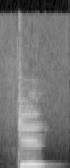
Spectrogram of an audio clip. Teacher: اس کا مخرج ہے زبان کی نوک اور اوپر والے دانتوں کے پیچھے لگا کر موٹی آواز سے ہم پڑھتے ہیں طا. تا کی آواز باریک ہے، طا کی آواز موٹی ہے.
